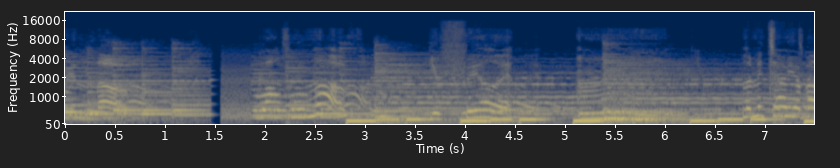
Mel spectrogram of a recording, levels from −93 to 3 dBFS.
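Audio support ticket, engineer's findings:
Sound smeared into a fading buzz or hiss at 1.45 s, running to 1.87 s; no true silence, about 0.4 s of audio absent when playback resumes. Long network dropout, likely cause: packets stopped arriving at the receiver for roughly 0.4 s. Jitter buffer/concealment stage extended the last received sound to cover the gap, then restarted on newer audio with the lost stretch skipped.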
